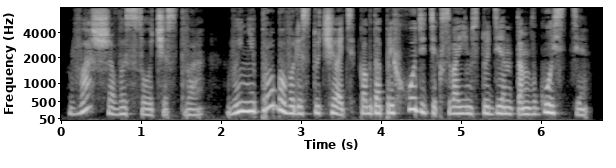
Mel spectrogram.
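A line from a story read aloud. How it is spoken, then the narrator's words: Hissed. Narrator (Russian): прошипела я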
